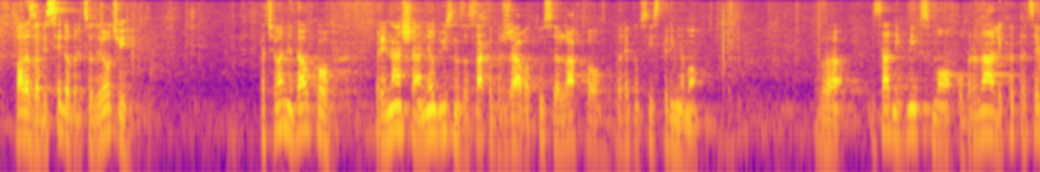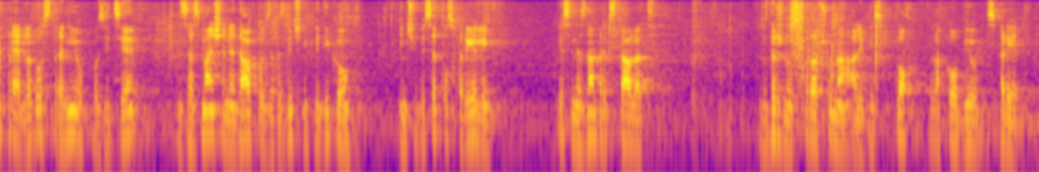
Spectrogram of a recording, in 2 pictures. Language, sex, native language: Slovenian, male, Slovenian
